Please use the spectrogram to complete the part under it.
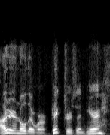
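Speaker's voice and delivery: dopey, simple-minded boxer character voice. Retelling a movie scene to a friend in a Rocky voice. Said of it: "I'm losing the fucking Rocky voice now".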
